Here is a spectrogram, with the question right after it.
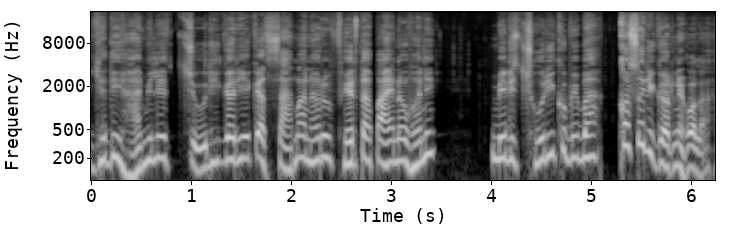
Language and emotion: Nepali, fearful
